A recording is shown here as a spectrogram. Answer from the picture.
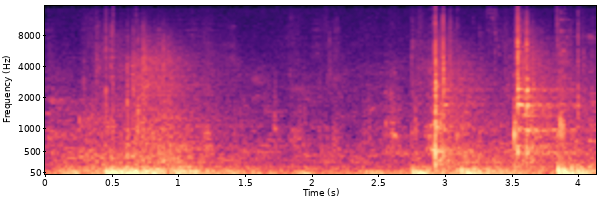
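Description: Sports chanbara sparring in a gym hall: a dull thud about half a second in, then two sharp knocks about three-quarters of a second apart near the end, over voices.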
